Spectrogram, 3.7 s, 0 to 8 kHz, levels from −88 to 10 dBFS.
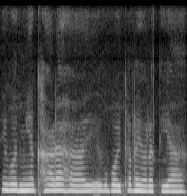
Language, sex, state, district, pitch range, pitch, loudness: Magahi, female, Jharkhand, Palamu, 230-245 Hz, 235 Hz, -11 LUFS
